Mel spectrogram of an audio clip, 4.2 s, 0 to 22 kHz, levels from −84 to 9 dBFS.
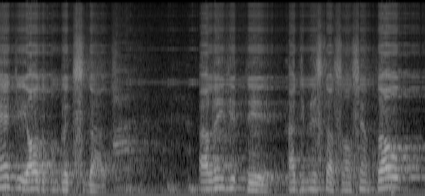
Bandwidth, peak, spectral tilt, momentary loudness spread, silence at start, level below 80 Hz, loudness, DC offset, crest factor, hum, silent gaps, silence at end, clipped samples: over 20 kHz; -10 dBFS; -3 dB/octave; 15 LU; 0 s; -62 dBFS; -29 LUFS; 0.2%; 22 dB; none; none; 0 s; under 0.1%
